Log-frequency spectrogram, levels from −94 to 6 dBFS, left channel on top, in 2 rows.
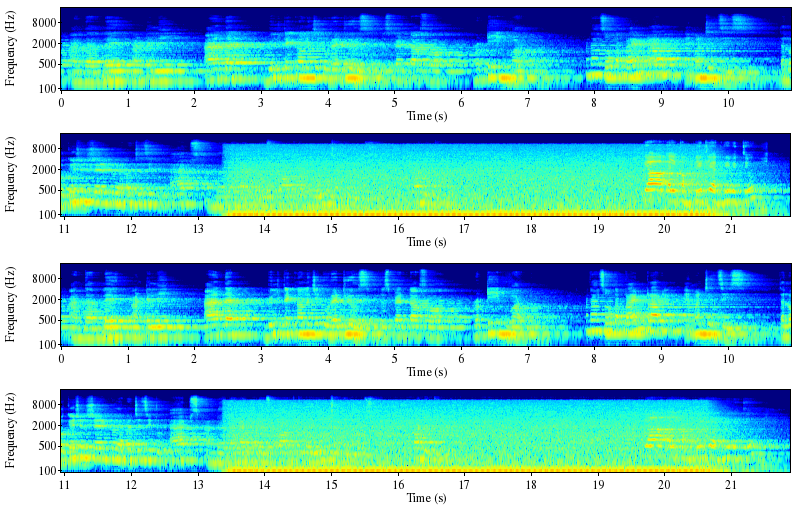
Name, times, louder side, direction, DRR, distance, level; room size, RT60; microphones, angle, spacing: voice 1, 0.1-1.8 2.1-2.8 3.0-5.8 6.2-7.0 7.9-10.3 10.8-15.7 16.2-16.8, right 2 dB, 65° right, 1 dB, 0.8 m, -36 dB
sound 1, 13.4-20.7, left 1 dB, 45° right, 1.1 m, -28 dB
voice 2, 19.7-21.6, left 5 dB, 50° left, 7 dB, 0.4 m, -31 dB
7.5 x 5.7 x 3.7 m, 2.8 s
head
